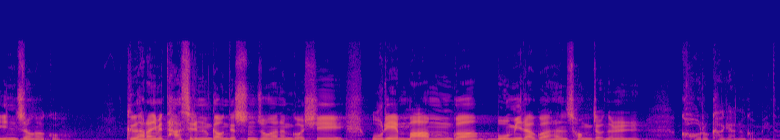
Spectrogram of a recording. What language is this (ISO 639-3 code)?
kor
